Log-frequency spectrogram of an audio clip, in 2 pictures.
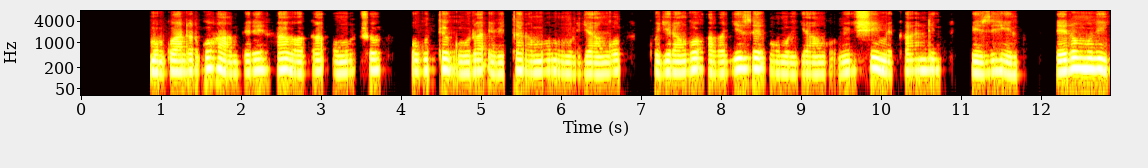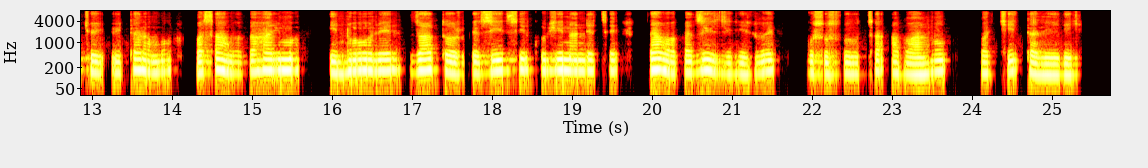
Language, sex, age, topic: Kinyarwanda, female, 25-35, education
